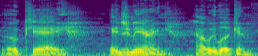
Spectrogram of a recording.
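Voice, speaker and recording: A man's voice: mid-range voice, big pitch swings, moderate pace, soft background music, lightly acted. An actor playing an easygoing, joking male mission captain in an audio drama. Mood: brisk, wry.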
